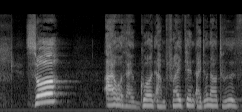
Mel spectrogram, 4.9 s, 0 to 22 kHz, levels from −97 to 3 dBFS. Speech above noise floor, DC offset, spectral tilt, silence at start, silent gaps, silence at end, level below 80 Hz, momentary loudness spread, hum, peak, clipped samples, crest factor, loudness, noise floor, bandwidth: 39 dB; under 0.1%; -4 dB/octave; 0 s; none; 0.1 s; -74 dBFS; 21 LU; none; -10 dBFS; under 0.1%; 22 dB; -28 LUFS; -68 dBFS; 13.5 kHz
